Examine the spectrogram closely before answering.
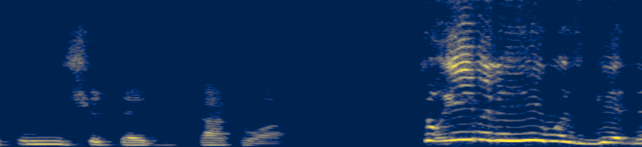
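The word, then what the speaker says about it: Ncuti: say your name so it wasn't sh gotwa it the N is pronounced in inwa so even he was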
